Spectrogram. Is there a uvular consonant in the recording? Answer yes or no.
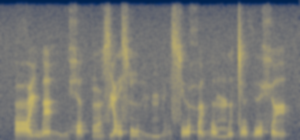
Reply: yes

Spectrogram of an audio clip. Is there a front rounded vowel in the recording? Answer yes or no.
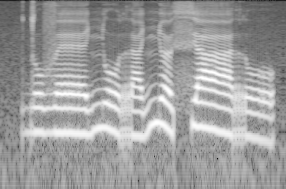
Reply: yes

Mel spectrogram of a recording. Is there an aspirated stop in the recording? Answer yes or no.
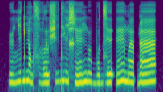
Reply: no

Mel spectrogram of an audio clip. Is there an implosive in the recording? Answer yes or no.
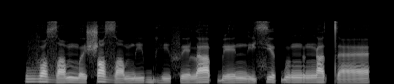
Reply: yes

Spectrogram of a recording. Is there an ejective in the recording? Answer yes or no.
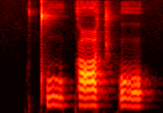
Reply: yes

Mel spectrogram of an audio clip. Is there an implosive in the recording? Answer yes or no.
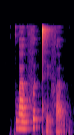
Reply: no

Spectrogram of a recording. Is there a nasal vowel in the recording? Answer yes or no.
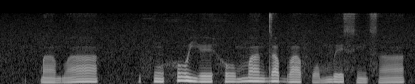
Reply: yes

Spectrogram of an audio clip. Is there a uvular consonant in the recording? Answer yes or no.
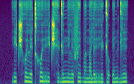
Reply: no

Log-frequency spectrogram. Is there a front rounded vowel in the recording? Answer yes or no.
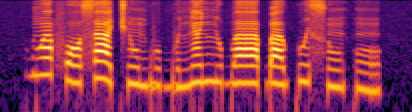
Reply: no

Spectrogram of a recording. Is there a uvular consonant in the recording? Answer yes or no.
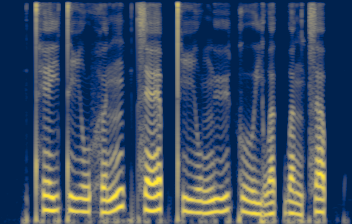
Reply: no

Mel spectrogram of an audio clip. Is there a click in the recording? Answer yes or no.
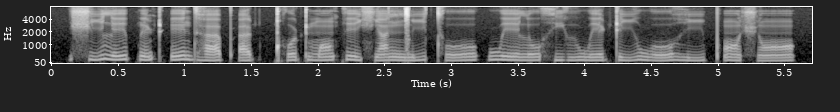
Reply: yes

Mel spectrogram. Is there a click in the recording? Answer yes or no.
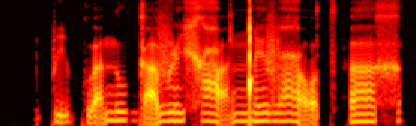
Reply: yes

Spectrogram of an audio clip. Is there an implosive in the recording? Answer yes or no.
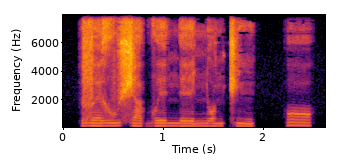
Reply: no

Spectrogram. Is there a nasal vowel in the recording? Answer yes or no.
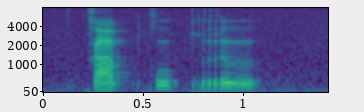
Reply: no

